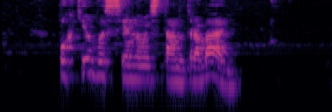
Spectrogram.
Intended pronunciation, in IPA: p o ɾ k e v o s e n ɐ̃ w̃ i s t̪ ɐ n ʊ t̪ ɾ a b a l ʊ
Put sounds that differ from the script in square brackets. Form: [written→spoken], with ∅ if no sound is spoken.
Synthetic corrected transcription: p o ɾ k e v o s e n ɐ̃ w̃ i s t̪ [ɐ→a] n ʊ t̪ ɾ a b a [l→ʎ] ʊ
